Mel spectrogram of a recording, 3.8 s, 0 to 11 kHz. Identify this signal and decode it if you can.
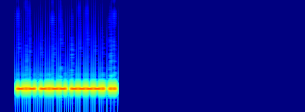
Morse code, heard as a keyed tone, about 46 wpm, 700 Hz. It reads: KY9I
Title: USA Call Signs - 4 Characters - Repeated 3x - 50wpm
